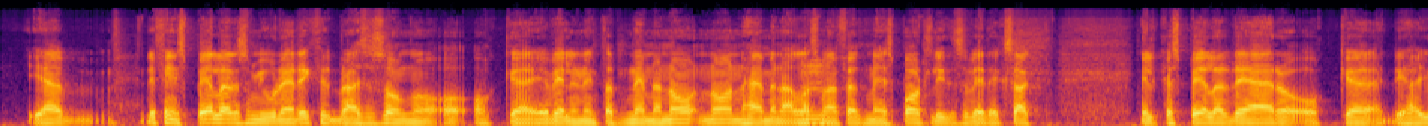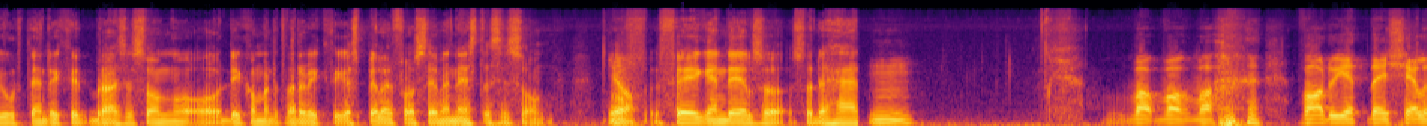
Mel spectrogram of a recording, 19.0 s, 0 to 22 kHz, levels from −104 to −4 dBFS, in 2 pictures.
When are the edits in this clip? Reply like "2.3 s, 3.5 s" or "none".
15.2 s, 16.8 s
